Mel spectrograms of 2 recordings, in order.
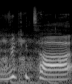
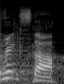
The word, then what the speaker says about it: Rickzta: T'as dit "Rickita" et c'est Rickzta Rickzta World On l'a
